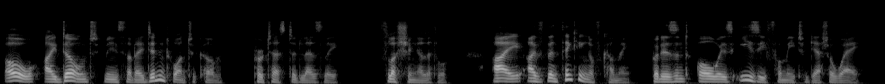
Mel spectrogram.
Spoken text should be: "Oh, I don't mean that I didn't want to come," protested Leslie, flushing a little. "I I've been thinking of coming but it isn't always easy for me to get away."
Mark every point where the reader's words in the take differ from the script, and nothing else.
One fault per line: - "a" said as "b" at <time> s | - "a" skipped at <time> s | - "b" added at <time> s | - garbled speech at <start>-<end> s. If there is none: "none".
- "mean" said as "means" at 1.1 s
